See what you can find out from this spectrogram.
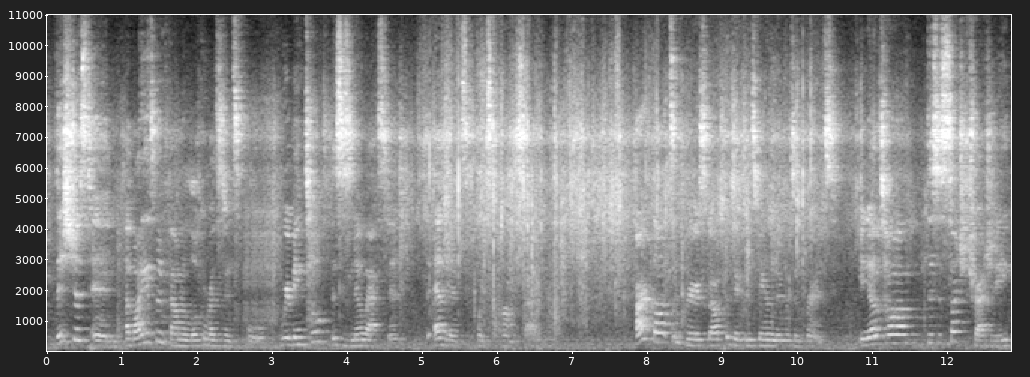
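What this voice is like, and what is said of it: News reporter voice. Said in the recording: “Oh my god, that's perfect. You sound like a news reporter.”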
